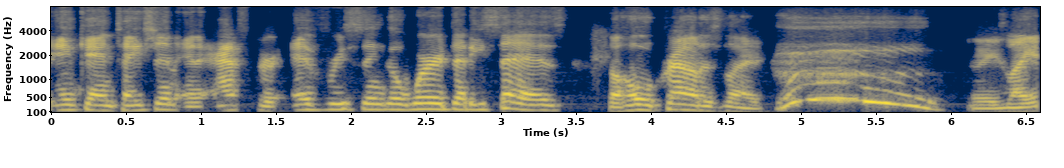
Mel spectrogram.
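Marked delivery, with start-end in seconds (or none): 4.9-6.6 mock gasp. Crowd gasps at each word.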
